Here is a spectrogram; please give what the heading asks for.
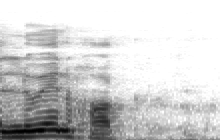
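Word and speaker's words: Leeuwenhoek: ठीक है, ल्यूएनहॉक। स्पेलिंग अगर बोलना चाहे तो हम बोल देते हैं LEVWENHOK।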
